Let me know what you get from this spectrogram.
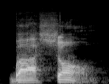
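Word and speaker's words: בשם: And it's spelled Ishab. Ishab. Ashab. And that means herb. Next one is spice. And it's basham.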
